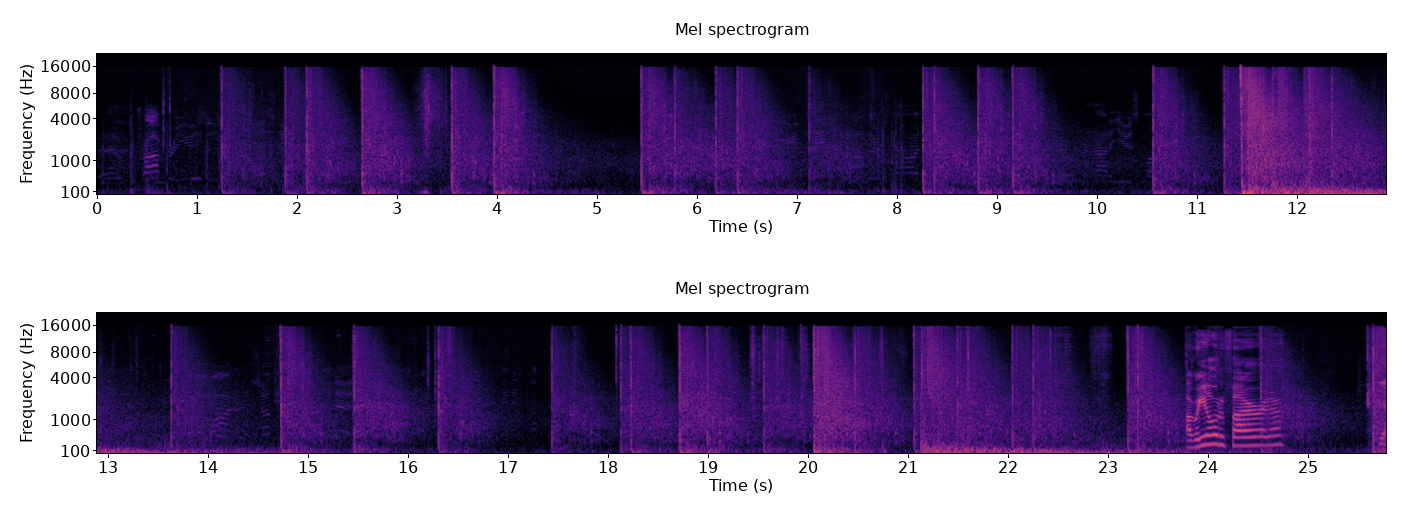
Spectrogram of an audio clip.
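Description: Gunshots crack and boom across open ground, echoing into the distance.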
